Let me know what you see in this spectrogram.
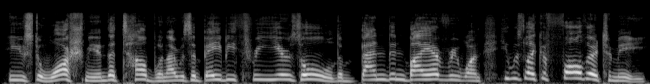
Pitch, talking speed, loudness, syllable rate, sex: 200 Hz, 250 wpm, -19 LUFS, 5.6 syllables/s, male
